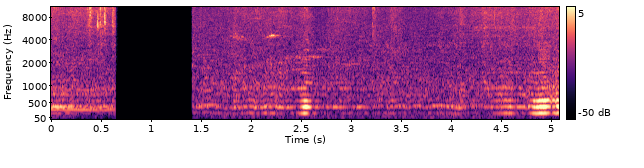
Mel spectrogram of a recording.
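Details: Tree bumblebee workers at a healthy nest box in a garden, reacting aggressively as the box is opened. Dense, steady low droning buzz with rising and falling swells, cut by a short silent gap.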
